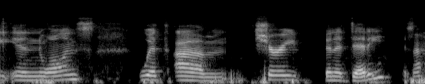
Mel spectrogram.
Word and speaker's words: Benedetti: I'm going to be in New Orleans with Sherry Benedetti.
